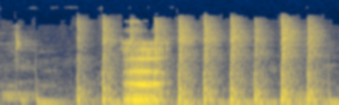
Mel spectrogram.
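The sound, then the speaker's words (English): A rapid series of about eight sharp knocks on the door of a house during a Super Bowl party, evenly spaced, with a brief voiced sound mixed in near the start of the knocking. “What? Somebody's at the door.”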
